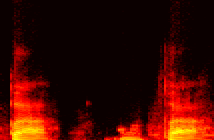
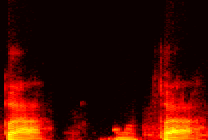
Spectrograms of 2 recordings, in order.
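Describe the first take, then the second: First: The syllables are released with a strong puff of air. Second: The same.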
